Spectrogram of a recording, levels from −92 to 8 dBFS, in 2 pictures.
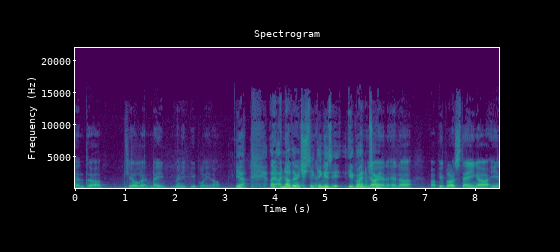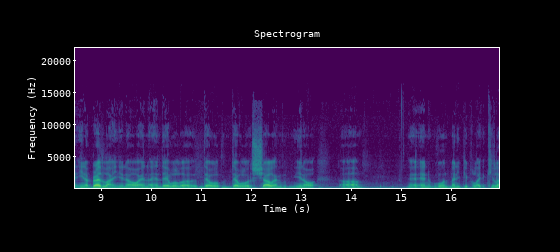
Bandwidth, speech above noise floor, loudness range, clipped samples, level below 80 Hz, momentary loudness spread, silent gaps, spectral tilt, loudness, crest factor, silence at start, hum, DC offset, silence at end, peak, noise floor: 15 kHz; 21 dB; 11 LU; under 0.1%; -38 dBFS; 15 LU; none; -6.5 dB/octave; -27 LUFS; 18 dB; 0 s; none; under 0.1%; 0 s; -8 dBFS; -47 dBFS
